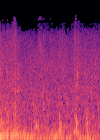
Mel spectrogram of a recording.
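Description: Wind buffeting the microphone, a fluctuating low rumble, with a few faint knocks.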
